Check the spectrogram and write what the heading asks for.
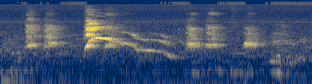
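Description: A chronically stressed female shelter dog, frozen in place and not taking treats, whimpers and whines anxiously, with one long drawn-out whine that slides downward in pitch, surrounded by shorter high yips, against a quiet background.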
